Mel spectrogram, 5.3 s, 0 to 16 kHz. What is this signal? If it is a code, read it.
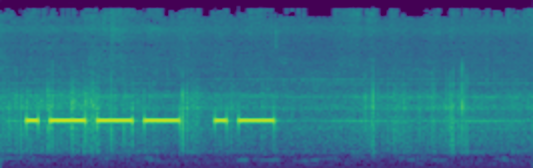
Morse code, heard as a keyed tone, about 10 wpm, 1030 Hz, with radio noise. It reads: JA
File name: beacon program / tracks / 01 JA Beacon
